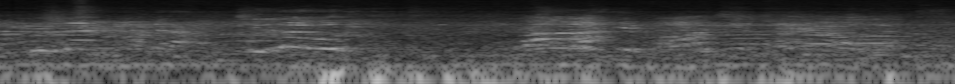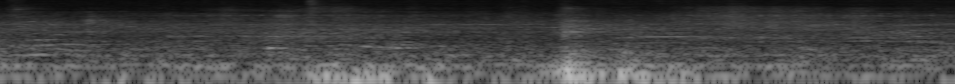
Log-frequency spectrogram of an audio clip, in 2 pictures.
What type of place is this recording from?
residential area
